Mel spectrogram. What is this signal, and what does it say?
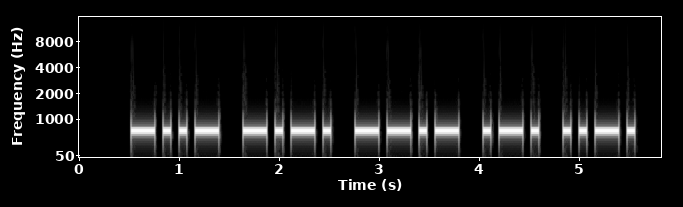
Morse code, heard as a keyed tone, about 15 wpm, 700 Hz. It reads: XCQRF
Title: Code Groups - 5 Letters - 15wpm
